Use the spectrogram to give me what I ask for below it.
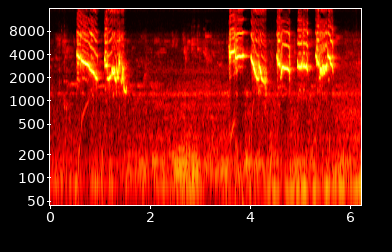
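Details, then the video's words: Oriental magpie-robin contest training song: two swept whistles, a pause with a low hum, then five rapid bright descending notes in a row. "TERAPI SUARA KACER KHUSUS BUAT MELATIH MENTAL KACER SIAP LOMBA"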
